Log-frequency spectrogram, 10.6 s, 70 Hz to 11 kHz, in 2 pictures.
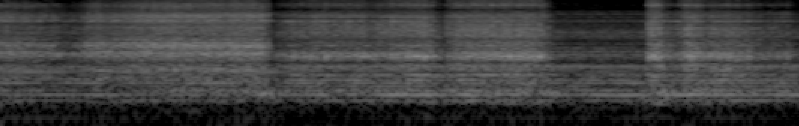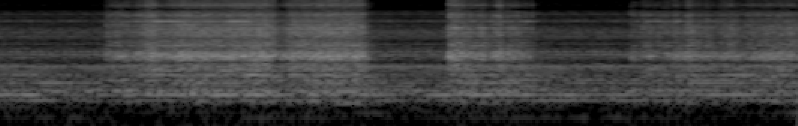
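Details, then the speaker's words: KEF Slibette 8 drill grinder: diamond dresser fed forward with the finger nut and swept side to side across the stone, giving steady gritty rasping in passes of one to two seconds, even across each sweep; clean dressing with full contact. "Now you can see that it's really taking off. And when you have a good contact all the way through the stone,"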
